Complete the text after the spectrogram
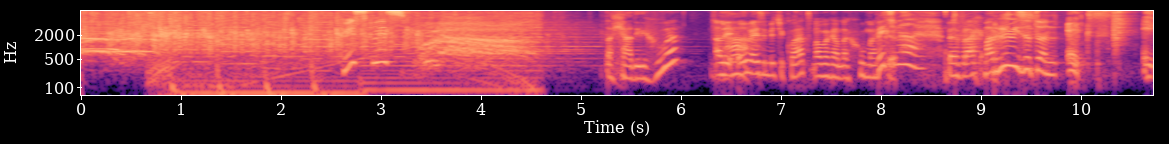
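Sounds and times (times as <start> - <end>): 
audience applause: 0.0 - 5.0
speech: 2.6 - 4.1, 5.2 - 10.7.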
